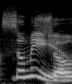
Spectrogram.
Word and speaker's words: SOMIA: And you're like, SOMIA, like the Italian word.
